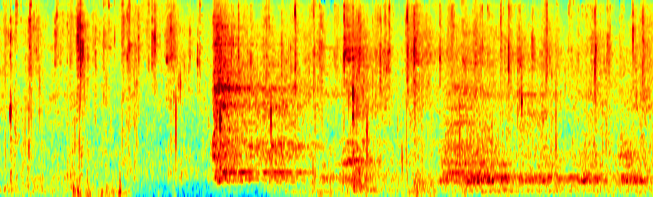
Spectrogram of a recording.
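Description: Footsteps on a hard concrete floor in a large hall, a run of short knocks, with a steady low hum joining from about three seconds in.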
